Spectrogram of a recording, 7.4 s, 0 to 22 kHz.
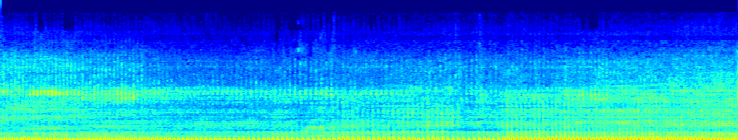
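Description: A Beta 350rr X-pro dirt bike engine chugs at low RPM on a trail ride in the Santa Rita mountains, a loud, close, steady thumping idle-like rumble that continues throughout.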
